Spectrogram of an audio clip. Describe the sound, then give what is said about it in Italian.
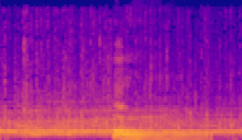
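Applause rattles steadily throughout, and a single voice cuts in midway with a short, falling-pitched whoop. “Qui ci stavano dei belli applausi”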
